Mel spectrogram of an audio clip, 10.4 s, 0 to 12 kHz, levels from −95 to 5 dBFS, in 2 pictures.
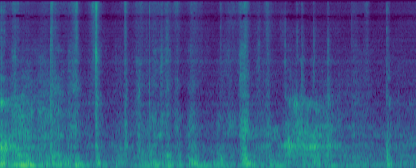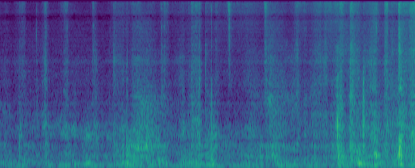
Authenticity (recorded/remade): remade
